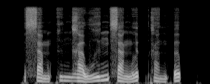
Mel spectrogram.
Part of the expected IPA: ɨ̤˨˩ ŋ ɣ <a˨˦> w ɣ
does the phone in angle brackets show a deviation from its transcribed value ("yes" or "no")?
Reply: yes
